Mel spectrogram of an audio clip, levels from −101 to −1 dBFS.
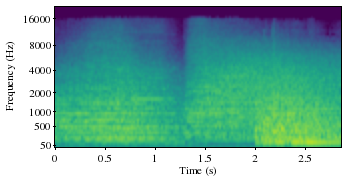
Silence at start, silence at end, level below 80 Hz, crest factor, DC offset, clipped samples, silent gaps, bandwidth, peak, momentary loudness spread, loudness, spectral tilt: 0 s; 0 s; -54 dBFS; 18 dB; 0.2%; under 0.1%; none; 14.5 kHz; -2 dBFS; 10 LU; -20 LUFS; -5.5 dB/octave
